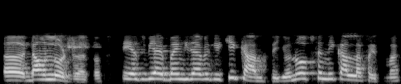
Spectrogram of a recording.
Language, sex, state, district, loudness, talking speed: Magahi, male, Bihar, Lakhisarai, -16 LUFS, 270 wpm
